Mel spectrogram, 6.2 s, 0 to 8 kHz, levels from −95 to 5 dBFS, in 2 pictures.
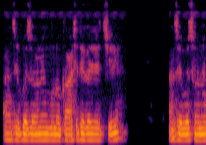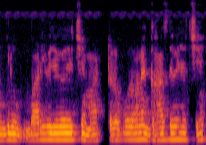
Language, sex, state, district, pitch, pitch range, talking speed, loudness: Bengali, male, West Bengal, Purulia, 125 Hz, 120-130 Hz, 165 wpm, -23 LUFS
